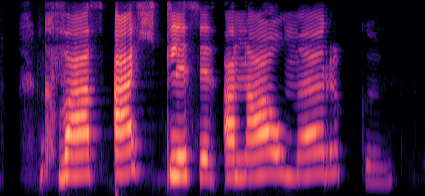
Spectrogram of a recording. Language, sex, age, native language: Icelandic, male, 6, Icelandic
